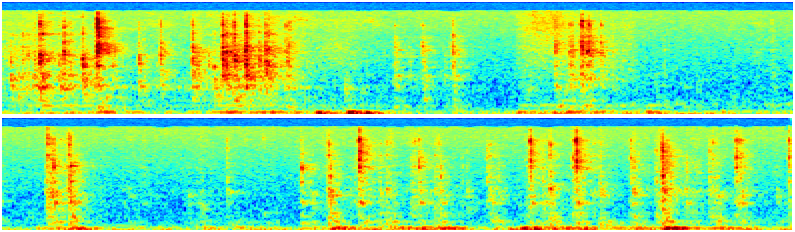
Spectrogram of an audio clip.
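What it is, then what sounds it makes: Plastic keyboard typing. A mint-green plastic retro keyboard with round white plastic keycaps is tapped by fingertips on the keys and the space bar. Quick, short, clicky keystrokes come in bursts with brief pauses, over a steady low hum.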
